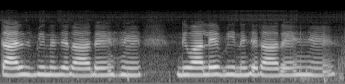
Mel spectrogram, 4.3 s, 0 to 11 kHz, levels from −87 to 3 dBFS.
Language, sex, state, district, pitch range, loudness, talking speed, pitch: Hindi, female, Jharkhand, Garhwa, 255-270 Hz, -17 LUFS, 165 wpm, 260 Hz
